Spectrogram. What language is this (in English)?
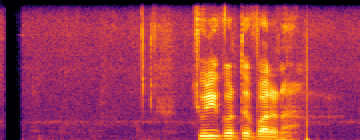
Bangla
